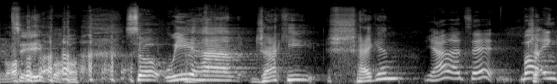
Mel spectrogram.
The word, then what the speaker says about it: Schagen: When you're there, you pronounce it Schagen. We like being worldly on this show, Right? so that's really good. But we'll stick with Schagen.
